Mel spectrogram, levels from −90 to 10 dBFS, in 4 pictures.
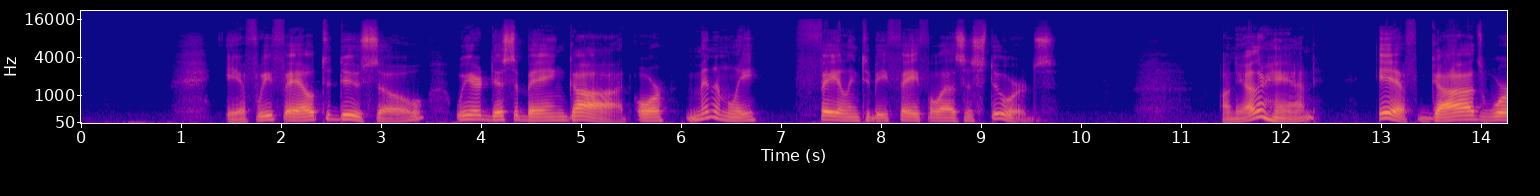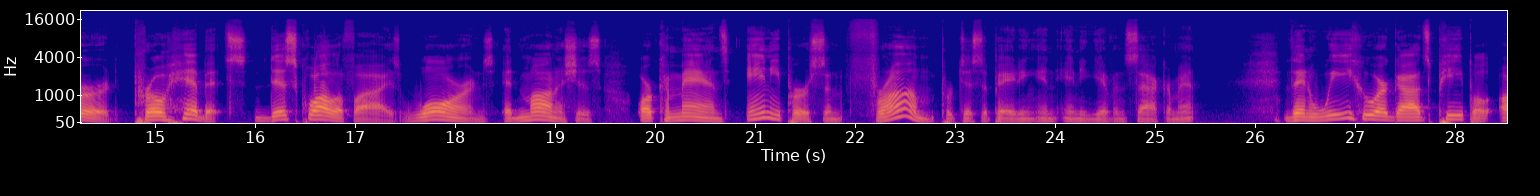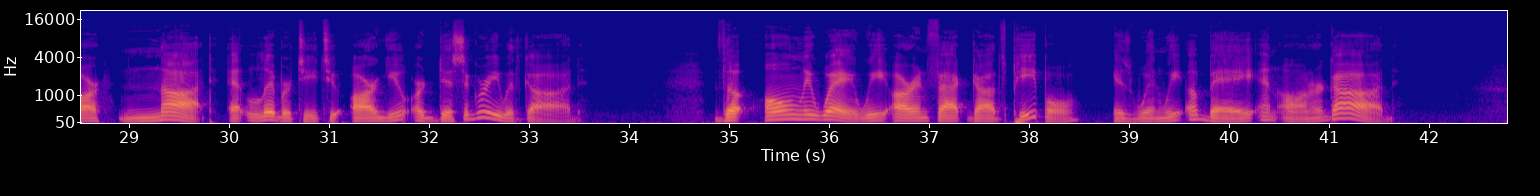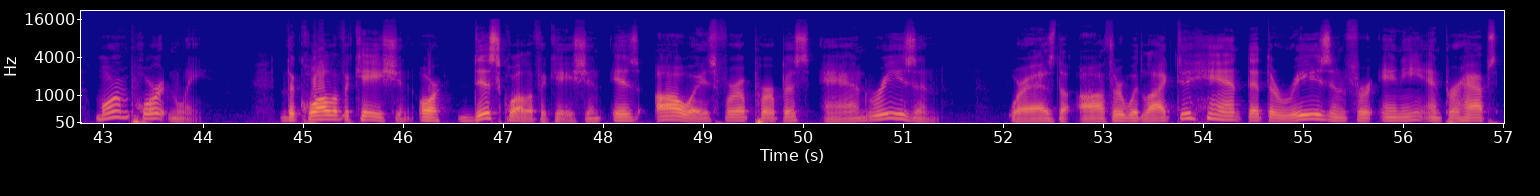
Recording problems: none

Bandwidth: 16 kHz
